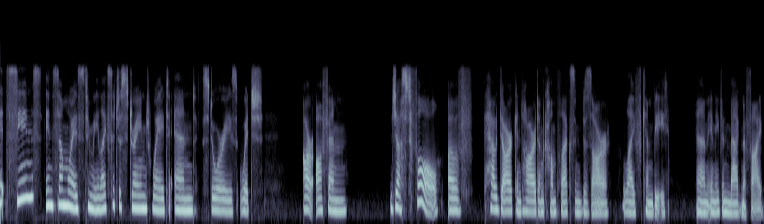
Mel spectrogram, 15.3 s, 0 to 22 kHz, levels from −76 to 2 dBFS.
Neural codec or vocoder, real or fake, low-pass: codec, 16 kHz, 2 kbps, FunCodec, trained on LibriTTS, 25 frames a second; fake; 7.2 kHz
